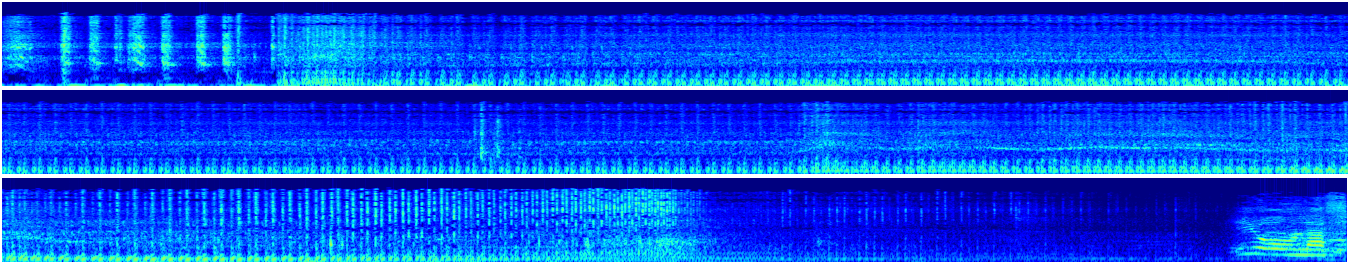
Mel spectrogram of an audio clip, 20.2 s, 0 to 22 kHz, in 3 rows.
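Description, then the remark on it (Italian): The engine of a white Meadow 600 motorcycle sputters to life and settles into a steady, rumbling idle with a few revs swelling near the end before cutting off; voices seem to murmur faintly underneath. “Meadow 600, bianca, molto rara nell'ambiente visto che sono tutte nere di solito, è la mia prima moto, non la cambierò mai, la terrò sempre finché va, poverina.”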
